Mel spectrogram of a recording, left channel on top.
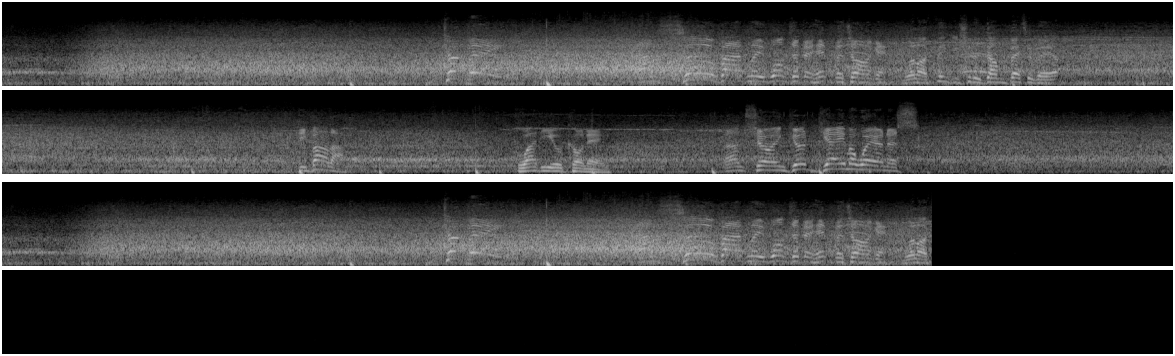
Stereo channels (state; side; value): drops out; right; at 9.3 s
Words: Could be! And so badly wanted to hit the target. Well, I think he should have done better there. Dybala. Guadio Kone. And showing good game awareness.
